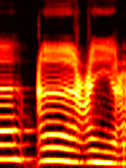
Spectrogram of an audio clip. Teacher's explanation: a'i'u daripada kerongkong, bukan daripada hidung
